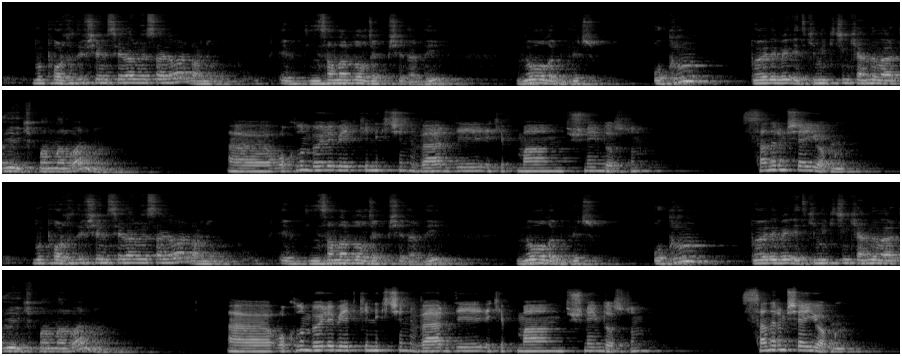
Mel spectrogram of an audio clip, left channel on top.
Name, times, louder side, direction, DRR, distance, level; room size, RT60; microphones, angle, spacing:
voice 1, 0.3-2.5 2.8-4.4 5.1-5.9 6.5-7.0 7.5-10.1 17.3-17.4, equal, 10° left, 3 dB, 0.7 m, -29 dB
voice 2, 11.2-15.4 16.4-17.3, right 3 dB, 35° right, 9 dB, 0.4 m, -29 dB
9.5 x 3.5 x 2.9 m, 0.80 s
head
